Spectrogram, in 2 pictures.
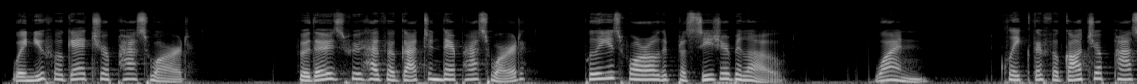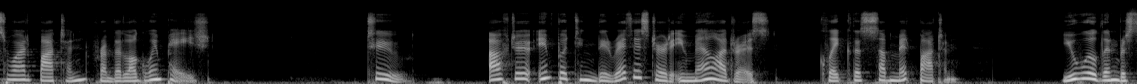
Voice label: learning en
